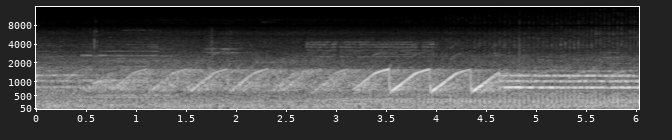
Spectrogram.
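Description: Electronic vehicle siren over street traffic noise: a steady tone that switches under a second in to a rapid rising yelp, about two to three sweeps a second, then goes back to the steady tone about four and a half seconds in.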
